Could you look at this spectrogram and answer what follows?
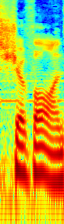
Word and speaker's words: Siobhan: to pronounce that chevy i know that siobhan uh is spelled with a bh and it's siobhan so maybe it's chevy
